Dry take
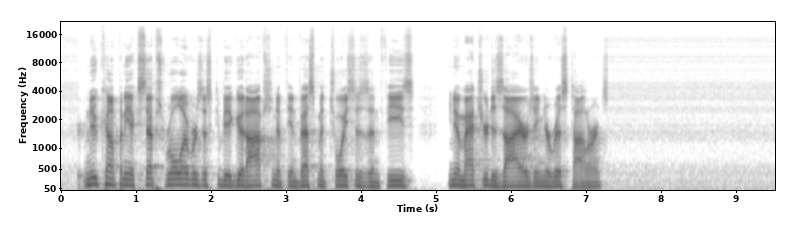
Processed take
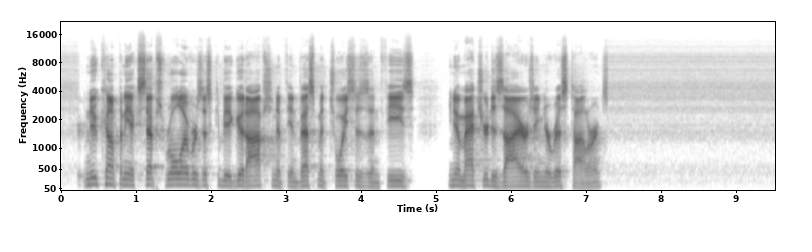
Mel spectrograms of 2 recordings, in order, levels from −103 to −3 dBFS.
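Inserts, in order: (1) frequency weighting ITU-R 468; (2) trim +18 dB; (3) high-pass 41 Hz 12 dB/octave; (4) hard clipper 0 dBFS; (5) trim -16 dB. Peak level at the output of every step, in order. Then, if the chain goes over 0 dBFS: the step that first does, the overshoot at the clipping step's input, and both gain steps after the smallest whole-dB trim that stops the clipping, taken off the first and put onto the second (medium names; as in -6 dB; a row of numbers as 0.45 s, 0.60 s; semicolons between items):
-23.0 dBFS, -5.0 dBFS, -5.0 dBFS, -5.0 dBFS, -21.0 dBFS; nothing clips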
